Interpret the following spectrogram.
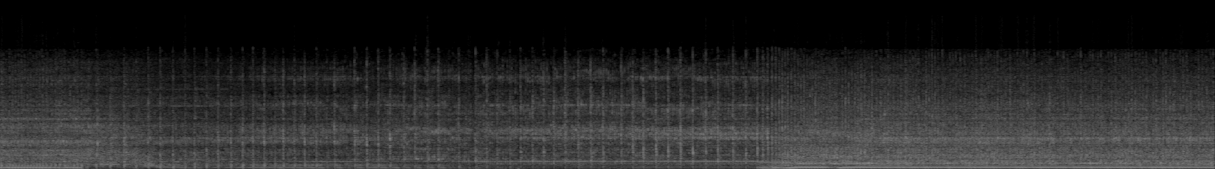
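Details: Mantis tiller with Kioritz Echo two-stroke engine, after cleaning around carburetor and fuel lines: buzzes, dips, then snaps cleanly to high revs with no bog on acceleration; idle still not quite right.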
